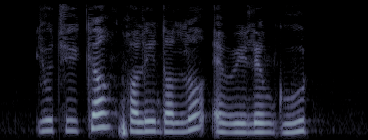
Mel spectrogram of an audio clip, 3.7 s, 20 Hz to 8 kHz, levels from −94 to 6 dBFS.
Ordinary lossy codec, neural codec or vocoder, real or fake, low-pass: MP3, 32 kbps; codec, 16 kHz, 16 kbps, FunCodec, trained on LibriTTS, 50 frames a second; fake; 7.2 kHz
